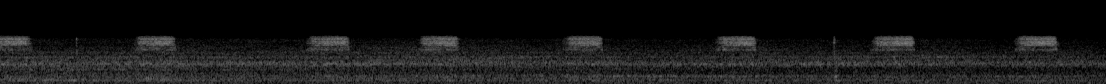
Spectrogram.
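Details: Night-time owl on a porch, 2:05 AM, 5 April 2015; eight harsh, breathy screech-hisses, each about half a second long, repeat roughly every one and a half seconds over a low hum.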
